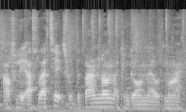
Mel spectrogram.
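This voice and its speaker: A man in his twenties with a British accent chats casually and haltingly to camera as a vlogger, trailing off at the ends of phrases. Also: on the low side, fairly bright tone, soft background music. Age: 20s. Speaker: vlogger unboxing a purchase. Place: small bedroom, later a bathroom. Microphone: camera a couple of metres away.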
